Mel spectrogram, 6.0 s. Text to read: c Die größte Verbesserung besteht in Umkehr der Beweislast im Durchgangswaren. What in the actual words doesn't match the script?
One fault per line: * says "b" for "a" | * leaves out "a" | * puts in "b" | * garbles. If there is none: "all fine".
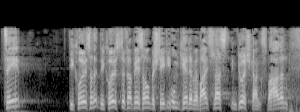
all fine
